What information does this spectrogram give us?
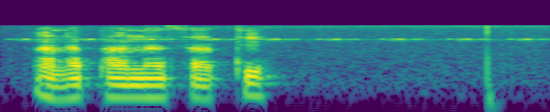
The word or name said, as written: anapanasati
